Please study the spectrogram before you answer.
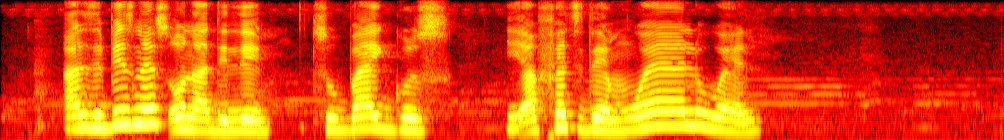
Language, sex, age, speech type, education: Nigerian Pidgin, female, 15-29, spontaneous, secondary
